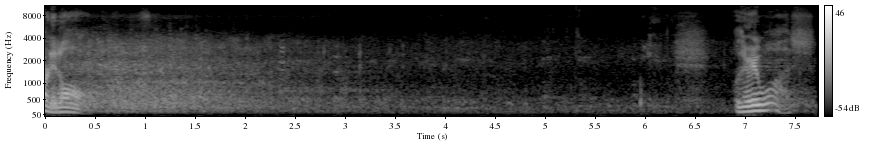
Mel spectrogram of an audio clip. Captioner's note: audience laughing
